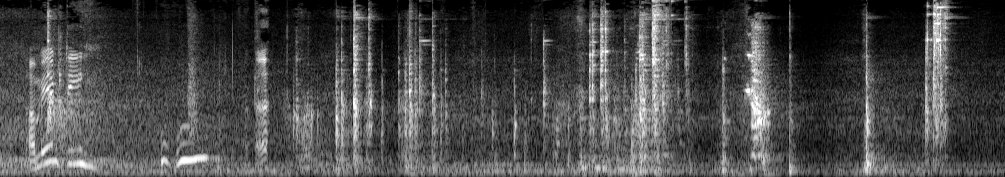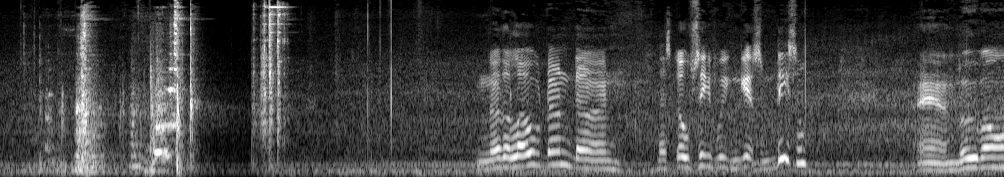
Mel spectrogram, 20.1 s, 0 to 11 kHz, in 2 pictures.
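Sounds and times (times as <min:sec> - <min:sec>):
metallic clanks and knocks: 0:02.8 - 0:09.7, 0:10.3 - 0:13.1.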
